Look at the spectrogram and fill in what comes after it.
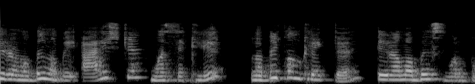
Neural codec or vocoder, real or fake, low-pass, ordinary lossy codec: codec, 44.1 kHz, 1.7 kbps, Pupu-Codec; fake; 7.2 kHz; MP3, 32 kbps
